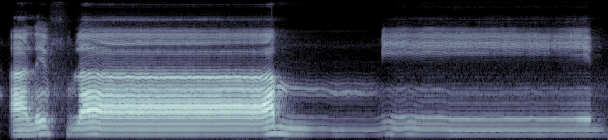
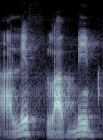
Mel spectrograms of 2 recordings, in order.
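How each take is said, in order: First: Lam runs into mim with long held vowels. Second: Each letter name is said separately and briefly. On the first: "dibunyikan dengan bertajwid, maka dia bacanya menjadi alif lam mim" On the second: "kalau ini dibaca secara huruf ya, hanya alif lam mim gitu saja"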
